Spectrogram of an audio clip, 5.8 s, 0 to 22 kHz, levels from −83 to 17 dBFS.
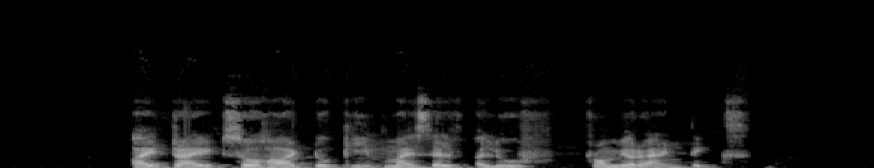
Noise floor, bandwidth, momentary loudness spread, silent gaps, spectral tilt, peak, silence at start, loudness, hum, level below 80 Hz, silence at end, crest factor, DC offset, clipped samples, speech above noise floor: -82 dBFS; 9.8 kHz; 14 LU; none; -5.5 dB/octave; 0 dBFS; 0.9 s; -19 LUFS; none; -62 dBFS; 0.85 s; 20 dB; under 0.1%; under 0.1%; 63 dB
